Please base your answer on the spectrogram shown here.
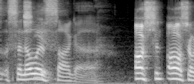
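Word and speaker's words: Senua: called SAS or sonoa I forget how I pronounced her name the two words oh hell blade it's sonoa Saga oh oh so it's not hellblade well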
